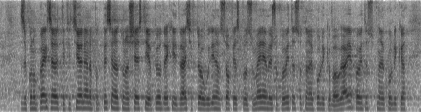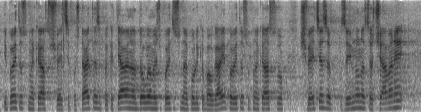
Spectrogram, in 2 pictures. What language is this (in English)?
Bulgarian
